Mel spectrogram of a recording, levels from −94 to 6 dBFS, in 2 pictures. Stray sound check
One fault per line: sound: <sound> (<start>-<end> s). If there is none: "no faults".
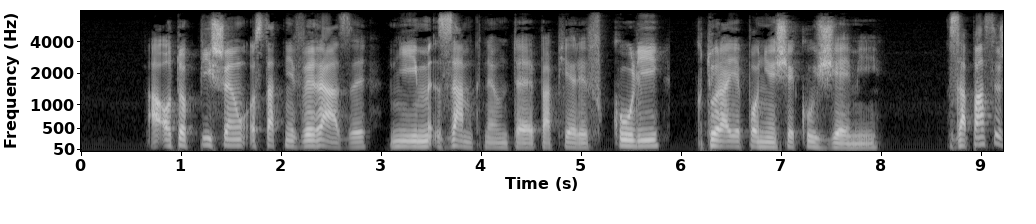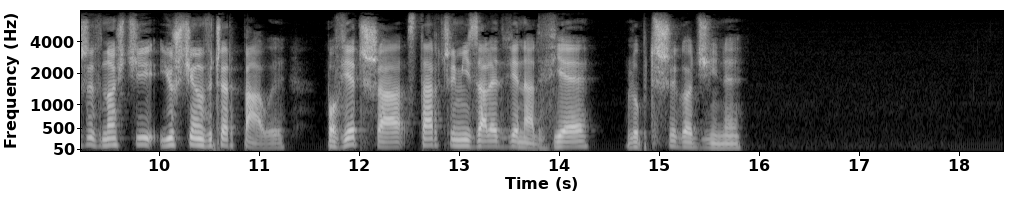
no faults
